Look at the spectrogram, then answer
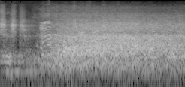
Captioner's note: audience laughs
